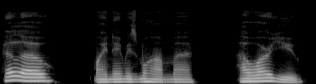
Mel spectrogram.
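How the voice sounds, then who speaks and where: Brief: woman playing an adult man in a language-lesson dialogue, very low voice, dark tone, short plain replies. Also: normal speed. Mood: friendly.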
